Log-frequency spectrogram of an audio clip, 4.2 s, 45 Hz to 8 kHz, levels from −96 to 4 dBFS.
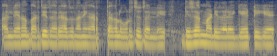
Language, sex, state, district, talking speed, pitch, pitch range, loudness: Kannada, male, Karnataka, Raichur, 160 wpm, 140 Hz, 135-150 Hz, -17 LUFS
